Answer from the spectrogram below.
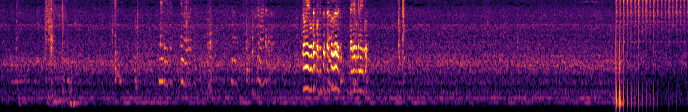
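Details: Laser tattoo removal of a fabric-colour tattoo with a new powerful laser, after an earlier session elsewhere gave no result: rapid faint snapping clicks over a steady machine hum, ending in a sharp thud.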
